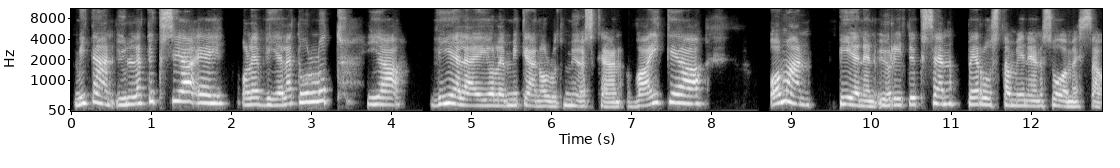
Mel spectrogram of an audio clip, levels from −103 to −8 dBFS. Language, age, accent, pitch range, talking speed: Finnish, 30-49, native, 165-255 Hz, 90 wpm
